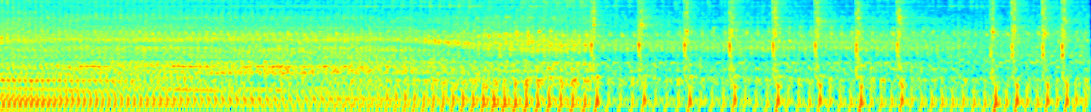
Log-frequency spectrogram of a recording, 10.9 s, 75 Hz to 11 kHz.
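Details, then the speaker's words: Yanmar single-cylinder diesel on a duck-type loader, rebuilt with 100 mm piston and No.2 cam (about one tooth off), hard first start then easy; revs drop from fast clatter to steady even idle thumps, no knock or miss, running properly. "อ่ะโอเคนะครับก็เสียงก็ประมาณนี้เนาะก็จะติดยากทีแรกครั้งนึงนะครับที่2ก็จะติดง่ายแล้วนะครับ"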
